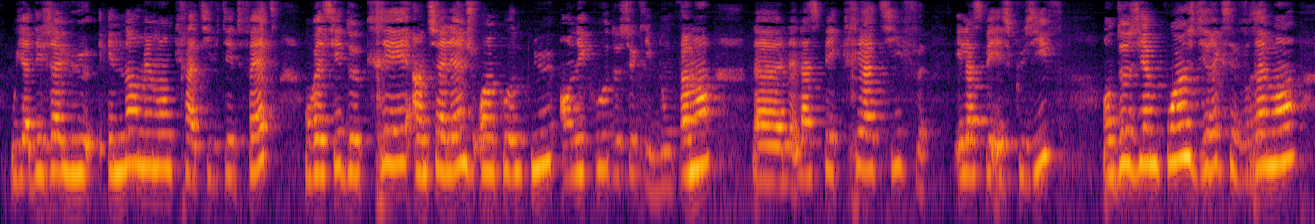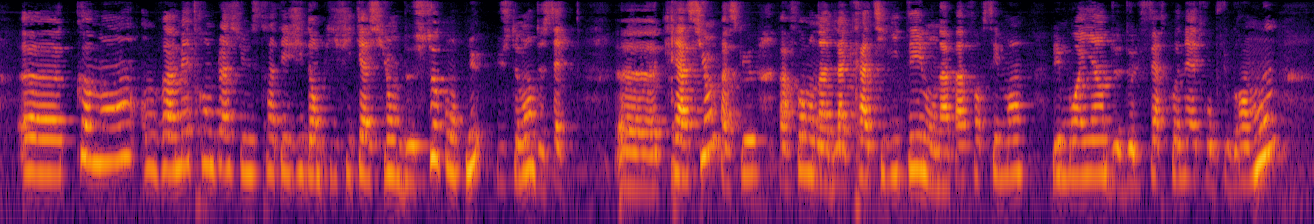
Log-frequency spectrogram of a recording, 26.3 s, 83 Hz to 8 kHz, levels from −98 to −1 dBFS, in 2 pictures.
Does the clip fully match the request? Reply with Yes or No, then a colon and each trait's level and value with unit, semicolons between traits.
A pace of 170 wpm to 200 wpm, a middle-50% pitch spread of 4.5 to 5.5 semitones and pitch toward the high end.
No: average, 185 wpm; average, 3.6 semitones; high, 235 Hz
